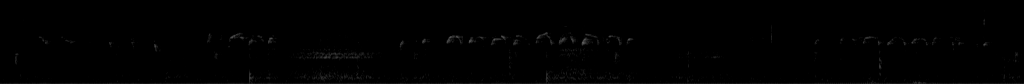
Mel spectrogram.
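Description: Common chaffinch song, faint, in three short runs of quick high notes.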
